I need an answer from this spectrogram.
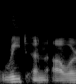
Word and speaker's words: Riedenauer: My surname, Riedenauer, is spelled like read an hour, and I really do.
